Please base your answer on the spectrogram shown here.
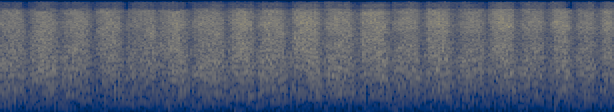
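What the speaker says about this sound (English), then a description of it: "I'm just going to give this a quick light sanding." Light hand sanding of a small Dollar Tree wooden piece, close and scratchy, with quick regular back-and-forth strokes repeating in a steady rhythm for a few seconds.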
